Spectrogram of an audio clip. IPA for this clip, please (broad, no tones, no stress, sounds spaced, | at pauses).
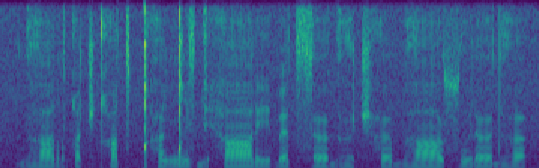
ɡʱ aː r q ɛ t͡ʃ qʰ ɐ t͡s ǃʰ ɐ ŋ͡ǃ i z ɡ i h aː ɾ iː ɓ ɛː t͡s s əː ɡʱ ə t͡ʃ h əː bʱ aː sʷ i ɾ əː dʱ ɐ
